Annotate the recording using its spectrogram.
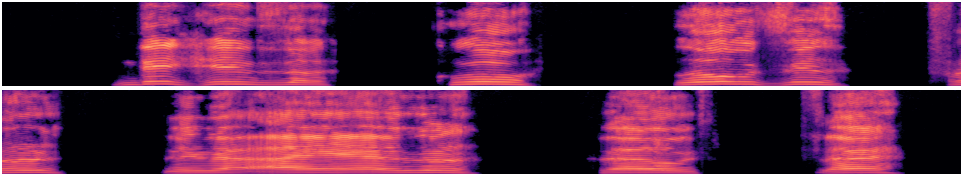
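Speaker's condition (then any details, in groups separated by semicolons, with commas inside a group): Cerebral palsy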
